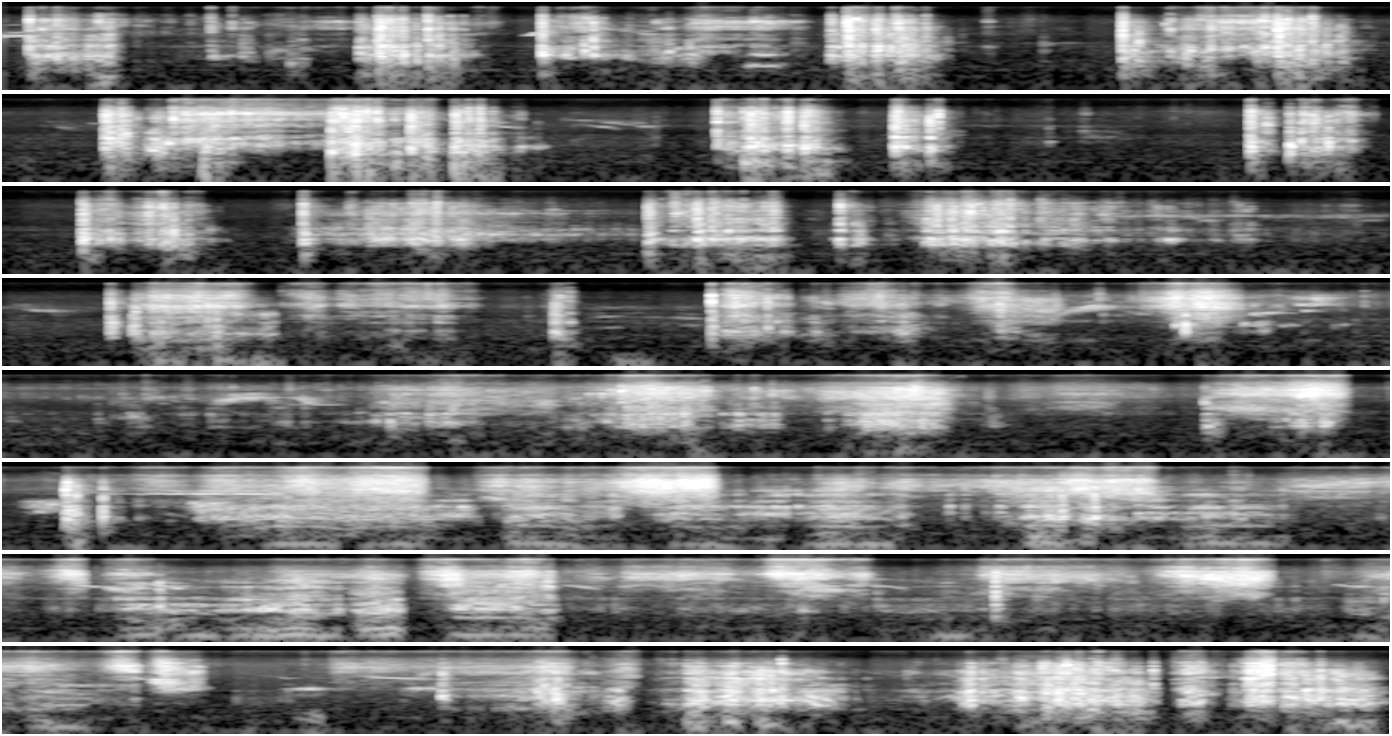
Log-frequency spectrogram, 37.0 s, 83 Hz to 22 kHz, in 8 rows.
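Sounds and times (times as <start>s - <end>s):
small hard objects clattering: 0.0s - 6.4s, 14.2s - 37.0s.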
